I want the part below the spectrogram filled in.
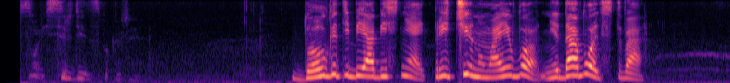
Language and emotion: Russian, angry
